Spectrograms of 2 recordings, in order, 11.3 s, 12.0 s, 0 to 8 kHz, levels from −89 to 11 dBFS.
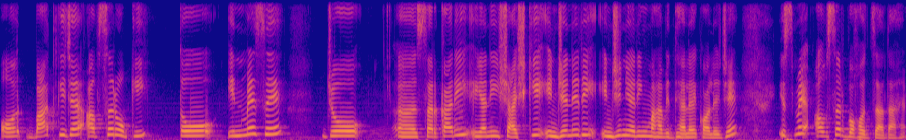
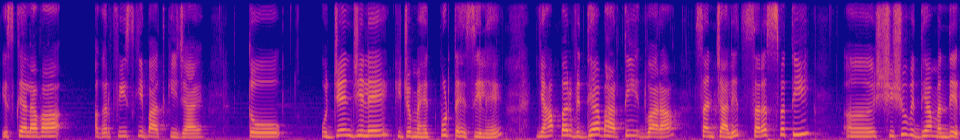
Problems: background sounds at intervals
